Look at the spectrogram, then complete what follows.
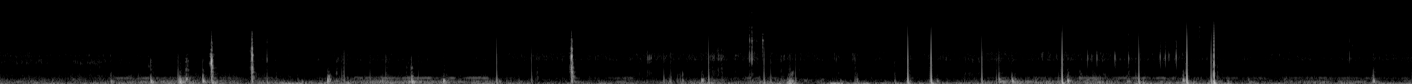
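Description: Underwater sound picked up through a diving camera's housing: a low rumble with many irregular sharp clicks and knocks, over a faint steady hum.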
